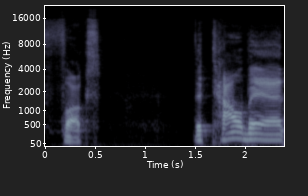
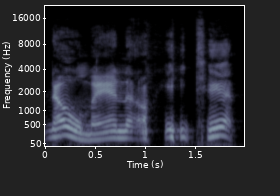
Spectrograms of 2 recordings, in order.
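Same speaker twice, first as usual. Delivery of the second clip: usual speaking voice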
